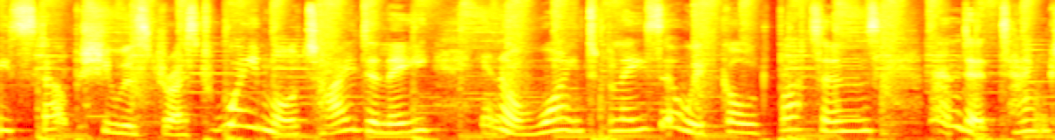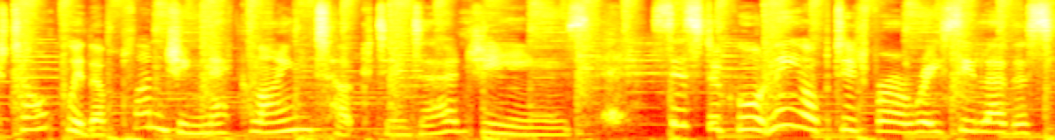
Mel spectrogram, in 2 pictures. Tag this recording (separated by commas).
Music, Speech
